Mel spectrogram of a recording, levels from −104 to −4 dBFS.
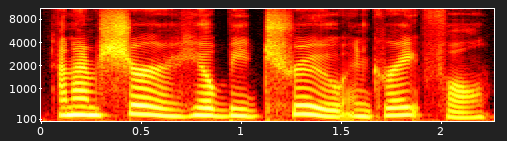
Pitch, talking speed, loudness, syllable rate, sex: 205 Hz, 210 wpm, -16 LUFS, 4.8 syllables/s, female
